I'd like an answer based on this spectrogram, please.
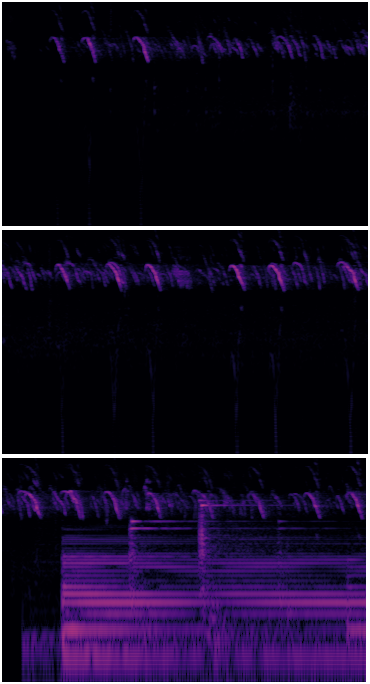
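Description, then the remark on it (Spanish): A crowd of chicks peeps constantly in rapid, high-pitched chirps, with hens clucking among them. Partway through, a sustained musical tone enters beneath the chirping. “Los pollitos dicen pío, pío, pío, cuando tienen hambre, cuando tienen frío. La gallina busca el maíz y el trigo, les da la comida y les presta abrigo.”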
